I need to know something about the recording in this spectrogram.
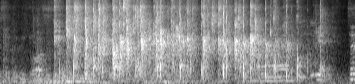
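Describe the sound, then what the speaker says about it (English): Applause from a speakers' club audience at an evening meeting in Brunei, brisk hand clapping building up and continuing for several seconds, with speech mixed in beneath it. "And just a quick applause."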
